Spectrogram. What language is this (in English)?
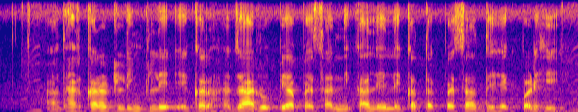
Chhattisgarhi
